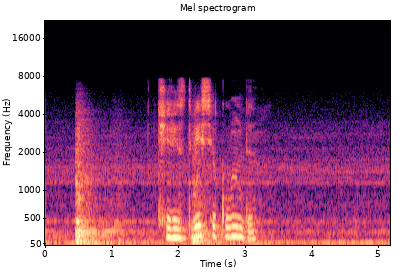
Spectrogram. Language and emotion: Russian, neutral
